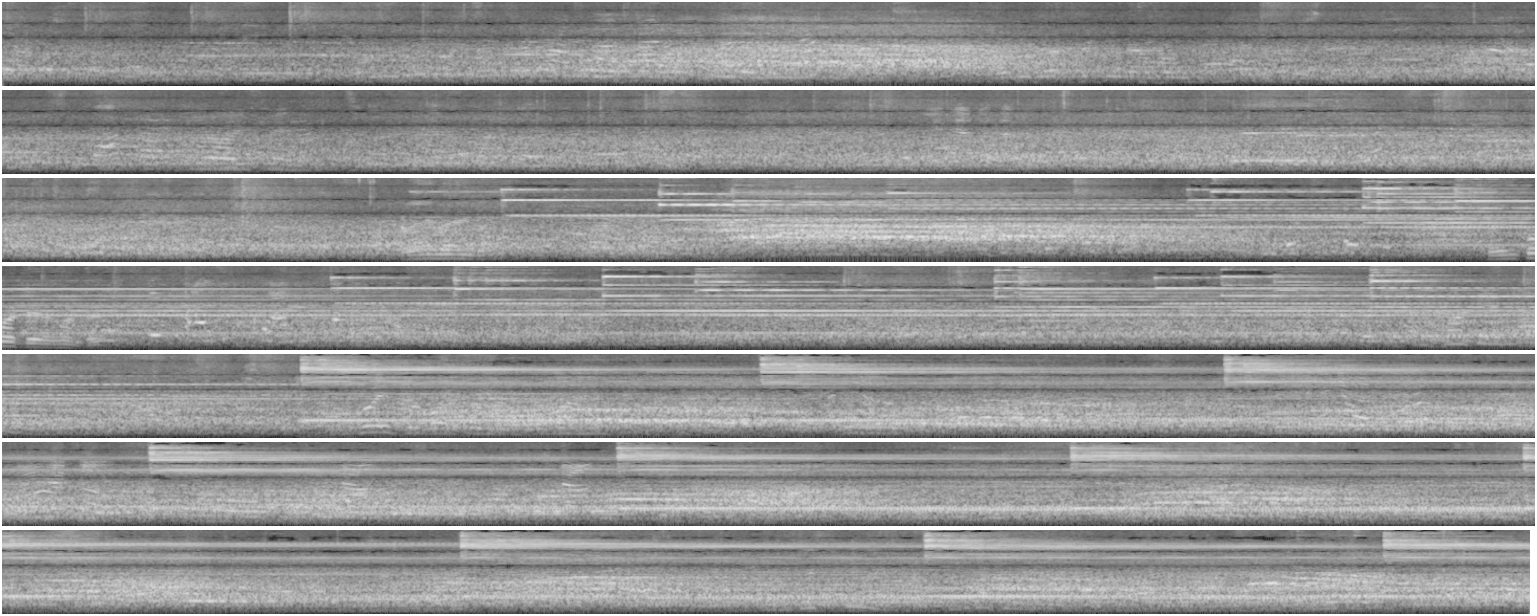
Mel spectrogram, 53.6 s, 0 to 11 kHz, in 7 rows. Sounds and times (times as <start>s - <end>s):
Speech: 0.0s - 53.6s.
